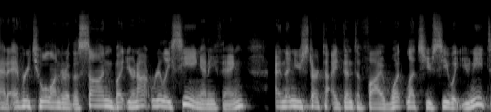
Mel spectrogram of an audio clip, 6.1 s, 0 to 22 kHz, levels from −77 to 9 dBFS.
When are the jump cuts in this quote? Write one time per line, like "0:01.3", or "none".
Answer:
none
